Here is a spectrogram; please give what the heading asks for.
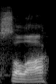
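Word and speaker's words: Saleh: Um, I wouldn't mind if like Robert Salah came in as uh it's actually Robert, someone asked this is how do you pronounce his name? Pro football reference says Salah.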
